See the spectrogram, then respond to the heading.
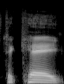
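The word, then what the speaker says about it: Takei: yeah yeah um uh tom says to k pronounce that like gay uh george corrects people with that himself yeah uh so i got his name on takai to k uh whatever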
